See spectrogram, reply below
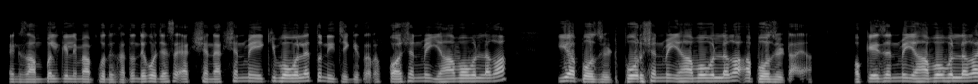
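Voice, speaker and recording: Male tutor, pitched a bit high, talks through rules casually and keeps checking in with the class. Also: smooth, dry recording. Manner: asks pupils questions and answers them himself, checks with "thik hai?". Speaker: shorthand teacher. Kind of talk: casual explanatory lecture.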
